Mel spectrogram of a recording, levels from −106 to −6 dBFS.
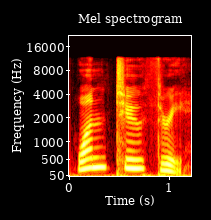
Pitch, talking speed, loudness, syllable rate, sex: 235 Hz, 145 wpm, -16 LUFS, 3.7 syllables/s, female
